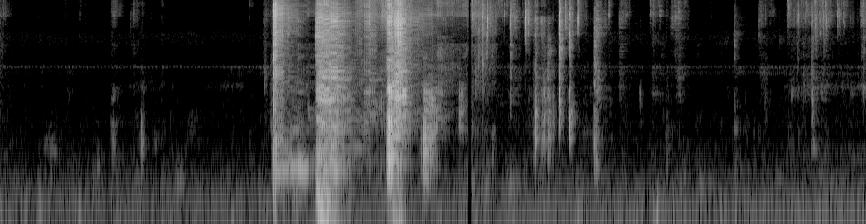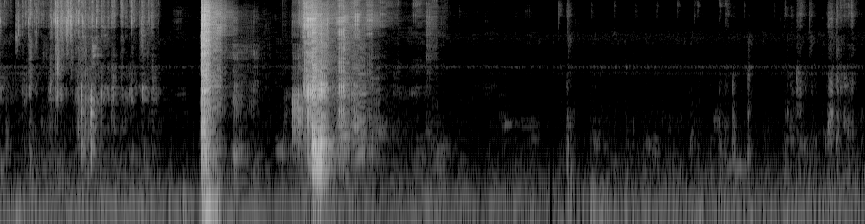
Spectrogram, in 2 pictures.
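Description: A Case XX kitchen knife slashing through a plastic water bottle: a cluster of sharp crunching strikes about three seconds in and another near eleven seconds, each with a brief noisy tail. A softer stretch of plastic crinkling falls between them.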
